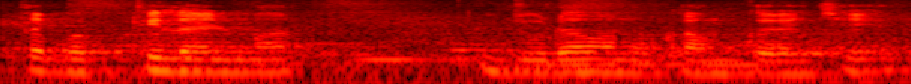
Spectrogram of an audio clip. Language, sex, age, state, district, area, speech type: Gujarati, male, 45-60, Gujarat, Narmada, rural, spontaneous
